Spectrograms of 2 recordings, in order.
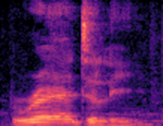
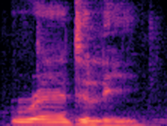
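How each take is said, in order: Both takes have the same delivery.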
